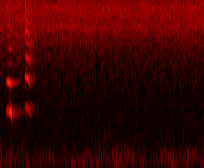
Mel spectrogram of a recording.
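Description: A felt-tip marker squeaking faintly twice on a whiteboard as a number is written, right at the start, then near silence.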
